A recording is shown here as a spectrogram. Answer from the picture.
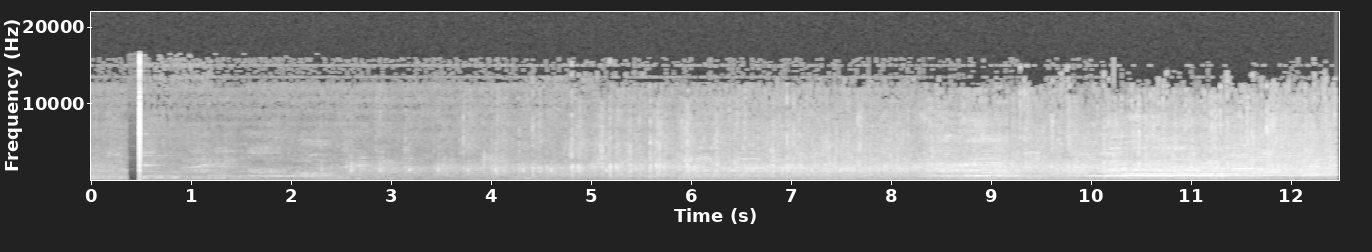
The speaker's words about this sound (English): Crowd reacting to the fact that he will have details in the coming days, seeming to demand them now. The third outbreak of protests.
